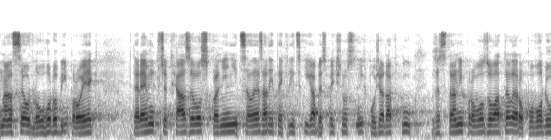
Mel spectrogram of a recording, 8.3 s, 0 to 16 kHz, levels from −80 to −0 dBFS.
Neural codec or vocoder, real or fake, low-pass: codec, 16 kHz, 4 kbps, FunCodec, trained on Chinese and English, 50 frames a second; fake; 7.2 kHz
